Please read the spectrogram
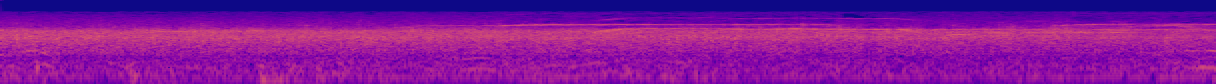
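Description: Theatre audience applauding and cheering, with high whistles heard over the clapping from about two seconds in.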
